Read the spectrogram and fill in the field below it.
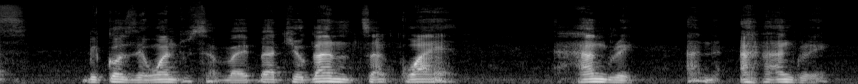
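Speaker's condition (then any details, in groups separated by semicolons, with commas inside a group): Neurological disease; speech affected, relearning speech with speech therapist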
